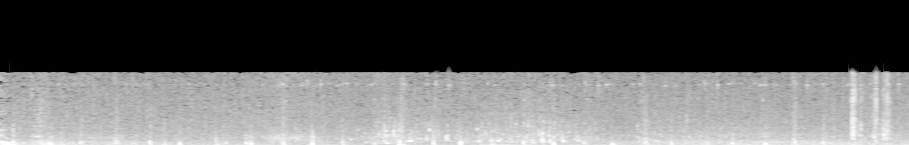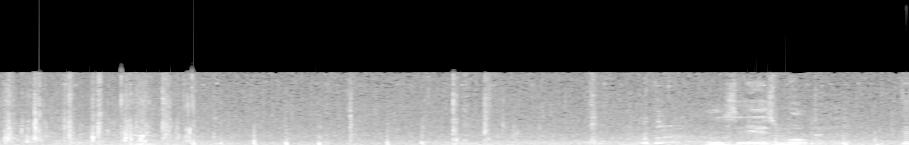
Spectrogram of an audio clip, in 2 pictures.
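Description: Footsteps tread steadily on cobblestones.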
